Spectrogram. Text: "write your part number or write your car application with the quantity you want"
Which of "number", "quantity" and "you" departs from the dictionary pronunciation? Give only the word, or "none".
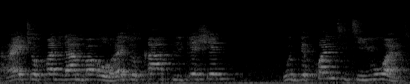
number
